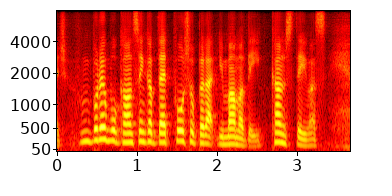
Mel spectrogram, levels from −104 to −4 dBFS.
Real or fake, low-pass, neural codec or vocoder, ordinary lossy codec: fake; none; codec, 16 kHz, 0.2 kbps, FocalCodec; none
